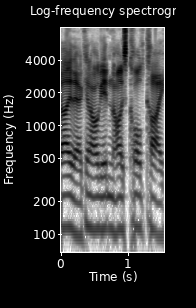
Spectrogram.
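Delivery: Australian accent, voiced from back of throat. Teaching viewers how to do an Australian accent, in an Australian accent. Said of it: "If you ever want to learn an Australian accent".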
